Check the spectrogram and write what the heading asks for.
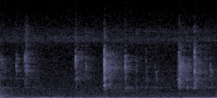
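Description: Computer keyboard being typed on: about half a dozen light key clicks, unevenly spaced.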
